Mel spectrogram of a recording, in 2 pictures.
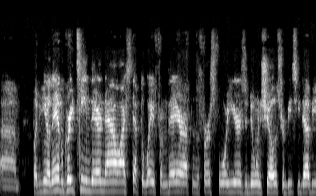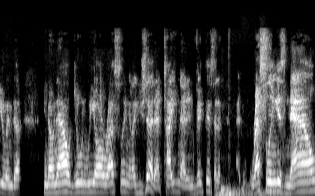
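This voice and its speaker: This man, with an American accent and a high pitch, talks at a moderate pace with ordinary pitch variation and big swings in loudness. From New York City. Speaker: wrestling commentator and promoter. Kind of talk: podcast interview. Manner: animated.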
